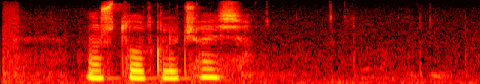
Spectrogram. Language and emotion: Russian, neutral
